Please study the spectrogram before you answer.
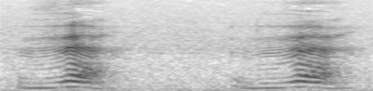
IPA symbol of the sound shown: ð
